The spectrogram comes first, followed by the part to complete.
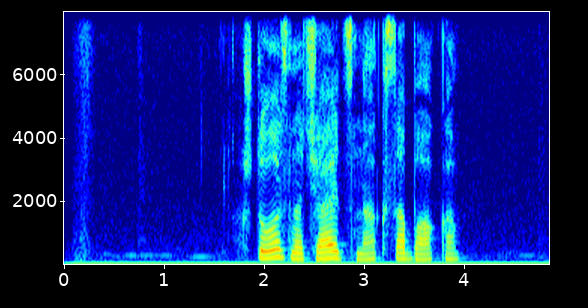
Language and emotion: Russian, neutral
